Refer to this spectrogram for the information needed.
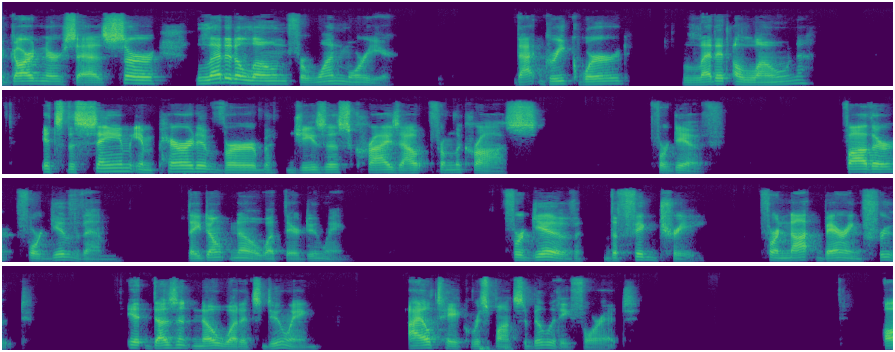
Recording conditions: large echoing room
